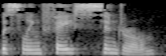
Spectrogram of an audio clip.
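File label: "Whistling Face Syndrome", English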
